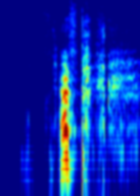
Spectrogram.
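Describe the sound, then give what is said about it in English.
A puppy running away from a camp lets out a brief whimpery yip, then a few quick, breathy pants trail off into airy hiss; fairly quiet, and nobody talks. “Oh, why is that puppy running away from camp?”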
